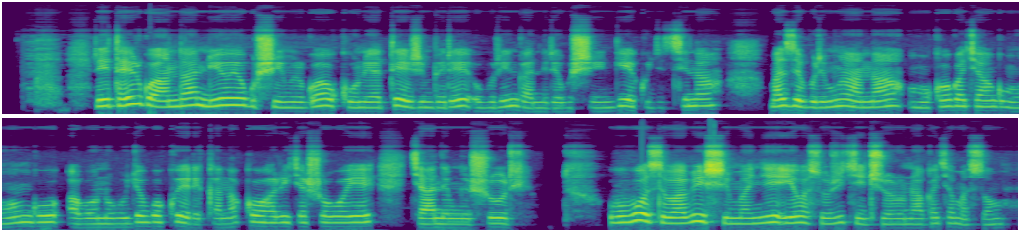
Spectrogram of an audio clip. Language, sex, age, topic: Kinyarwanda, female, 25-35, education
